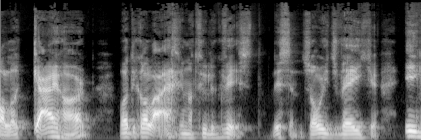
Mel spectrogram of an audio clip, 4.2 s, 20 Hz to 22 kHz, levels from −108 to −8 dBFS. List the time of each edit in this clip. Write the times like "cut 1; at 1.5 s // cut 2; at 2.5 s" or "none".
none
